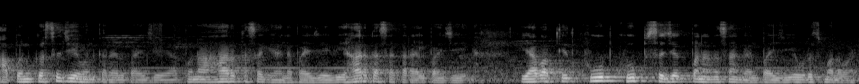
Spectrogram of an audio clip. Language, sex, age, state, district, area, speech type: Marathi, male, 45-60, Maharashtra, Satara, urban, spontaneous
